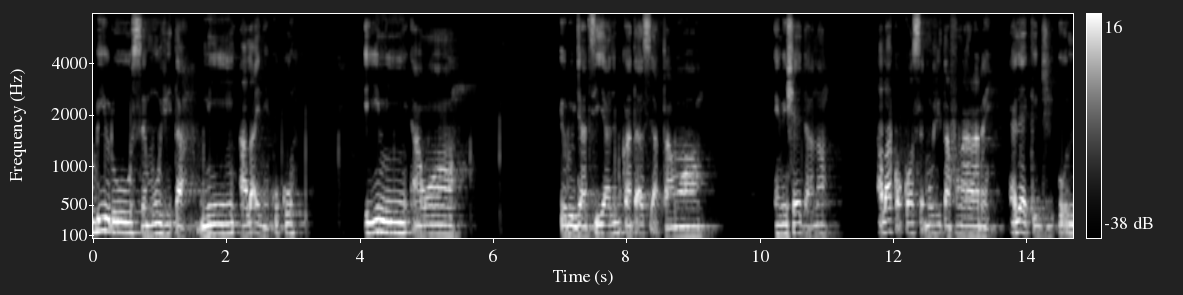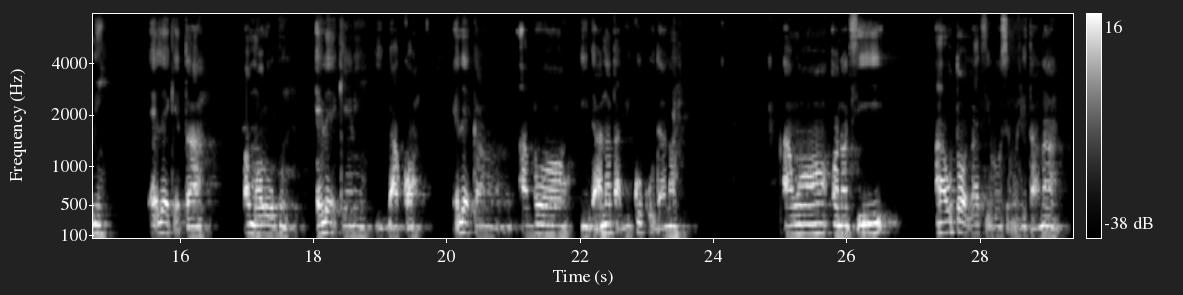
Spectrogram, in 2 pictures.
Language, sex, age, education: Yoruba, male, 30-45, secondary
